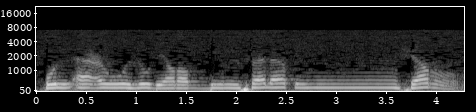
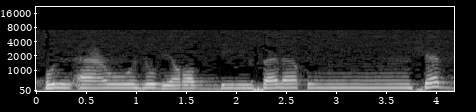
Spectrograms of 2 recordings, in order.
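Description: No difference in how they are said.

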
